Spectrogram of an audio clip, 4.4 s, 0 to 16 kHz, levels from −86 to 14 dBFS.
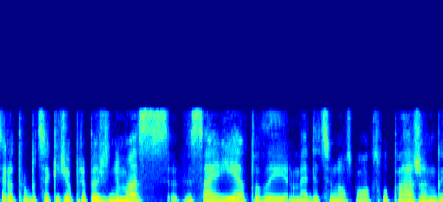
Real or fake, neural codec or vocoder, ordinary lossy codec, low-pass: fake; codec, 16 kHz, 1.1 kbps, Voila-Tokenizer; MP3, 64 kbps; 7.2 kHz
